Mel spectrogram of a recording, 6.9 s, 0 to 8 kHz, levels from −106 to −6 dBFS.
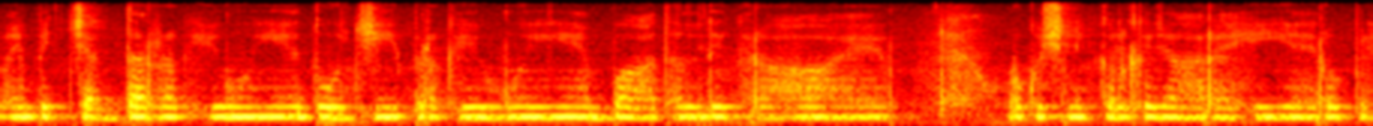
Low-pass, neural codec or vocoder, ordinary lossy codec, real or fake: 7.2 kHz; vocoder, 24 kHz, 100 mel bands, Vocos; none; fake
